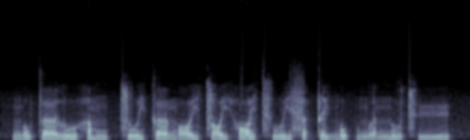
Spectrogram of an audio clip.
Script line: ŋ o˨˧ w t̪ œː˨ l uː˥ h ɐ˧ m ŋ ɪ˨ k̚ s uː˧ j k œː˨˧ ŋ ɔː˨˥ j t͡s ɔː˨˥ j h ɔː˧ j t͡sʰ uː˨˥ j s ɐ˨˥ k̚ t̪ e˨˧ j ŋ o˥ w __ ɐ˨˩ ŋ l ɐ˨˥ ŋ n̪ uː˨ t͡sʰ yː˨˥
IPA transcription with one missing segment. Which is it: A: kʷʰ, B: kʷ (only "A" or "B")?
B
